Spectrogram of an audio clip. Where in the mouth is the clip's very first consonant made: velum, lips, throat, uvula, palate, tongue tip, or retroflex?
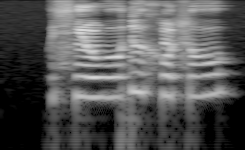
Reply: tongue tip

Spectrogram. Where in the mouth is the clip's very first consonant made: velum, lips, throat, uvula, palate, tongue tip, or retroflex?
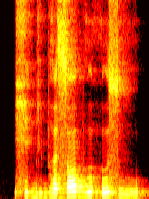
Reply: velum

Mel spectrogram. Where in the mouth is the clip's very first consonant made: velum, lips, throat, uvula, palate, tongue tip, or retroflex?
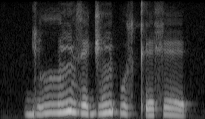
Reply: velum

